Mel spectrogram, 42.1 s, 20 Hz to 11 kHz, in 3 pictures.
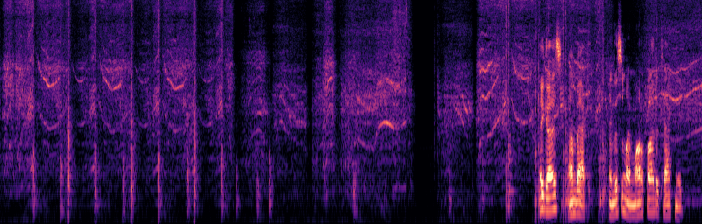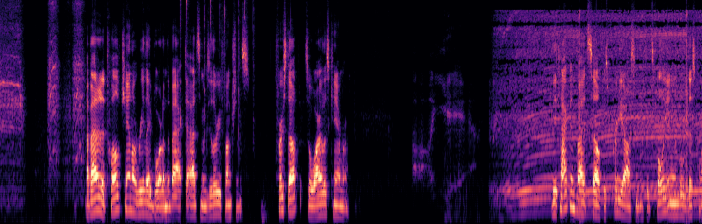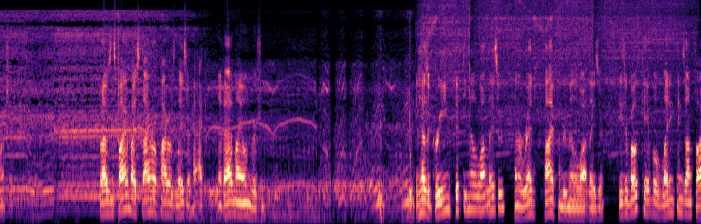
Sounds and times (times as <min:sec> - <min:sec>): Ratchet, pawl: 0:00.0 - 0:12.2.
